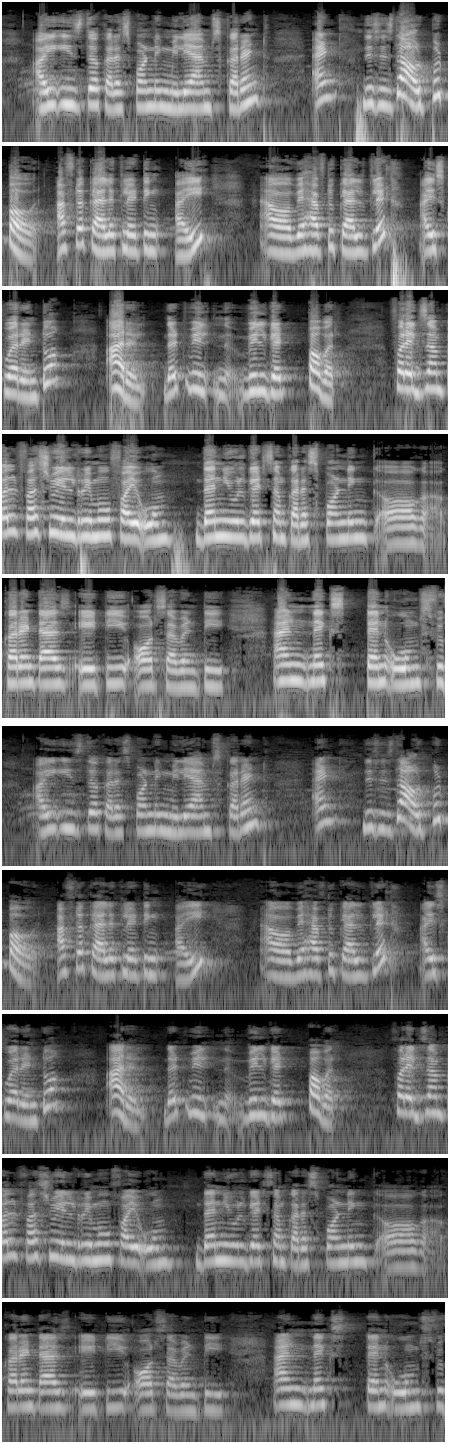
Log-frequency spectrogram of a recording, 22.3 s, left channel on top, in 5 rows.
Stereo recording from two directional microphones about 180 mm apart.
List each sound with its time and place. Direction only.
0.3 s a woman's voice: 35° left (ahead or behind)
